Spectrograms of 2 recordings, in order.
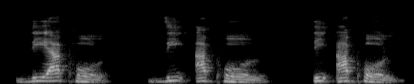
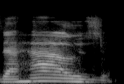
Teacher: puede sonar con una I, es decir, como di, o puede sonar con un schwa, como da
